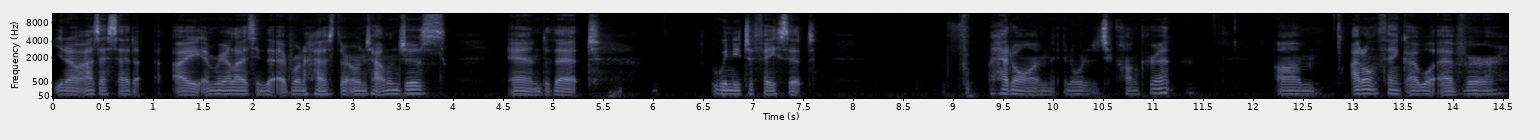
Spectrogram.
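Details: Adult who has stuttered for most of their life, worsening over the past few years, with blocks, getting stuck on words and substituting words; stuttering.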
